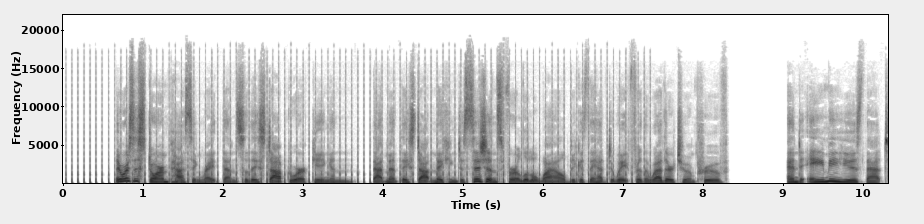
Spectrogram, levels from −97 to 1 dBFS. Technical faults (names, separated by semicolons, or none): train of clicks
